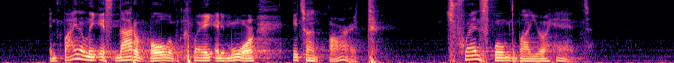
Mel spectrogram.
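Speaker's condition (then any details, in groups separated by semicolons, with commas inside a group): Cleft lip and palate, severe; born in Korea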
